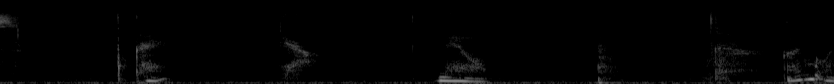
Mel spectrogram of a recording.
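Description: A woman whispers softly, very close to a microphone.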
